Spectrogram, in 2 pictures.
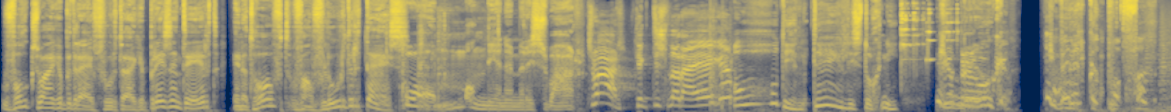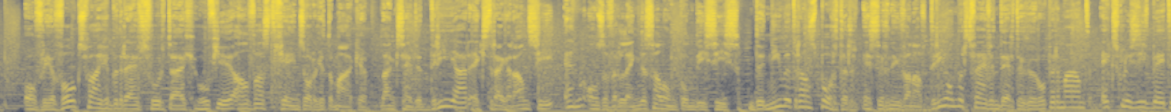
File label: Radiospot; Volkswagen Bedrijfsvoertuigen; saloncampagne; voltage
